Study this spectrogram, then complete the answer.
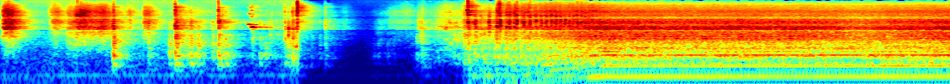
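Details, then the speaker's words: Craftsman mower after tune-up with sharpened blade, clean spark plug and checked good gas, started to warm the oil before an oil change: pull-start, engine catches and settles into a steady, even high-pitched drone; normal running. "the gas is good i checked the quality of the gas it's perfect and i'll just start it up and let it run for a bit"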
